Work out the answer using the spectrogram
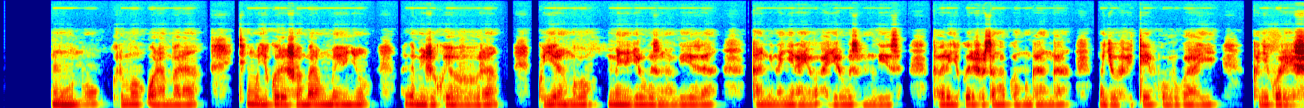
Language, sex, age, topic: Kinyarwanda, male, 18-24, health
